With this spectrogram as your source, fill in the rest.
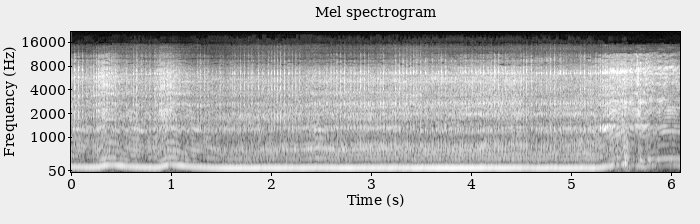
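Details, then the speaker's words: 30cc two-stroke (carb thought to be 2048, needles 1¼ turns out, stock, fairly rich) on an RC T-44 catamaran at its first run, below full speed: two quick revs, then a steady high buzz, soft and burbly, thought to be running a touch wet, on the wrong prop. "I think it's running a touch wet, but it's also running slow and it's not running the right prop."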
